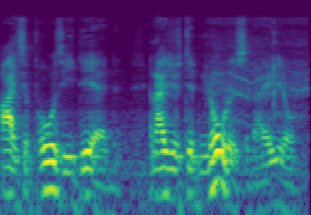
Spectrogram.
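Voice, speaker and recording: This elderly speaker, who grew up in a Norwegian-speaking farming household in the upper Midwest, recalls the past in a rambling, hesitant way, leaning on many fillers during an oral history interview. His mellow voice sits on the low side with lively intonation, and there's a bit of hiss or hum.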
